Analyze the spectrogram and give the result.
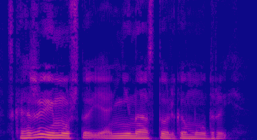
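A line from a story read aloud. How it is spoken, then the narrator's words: Sighing. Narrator (Russian): вздохнул я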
